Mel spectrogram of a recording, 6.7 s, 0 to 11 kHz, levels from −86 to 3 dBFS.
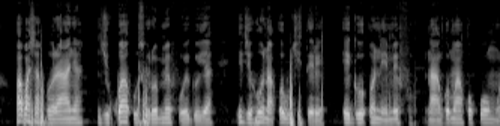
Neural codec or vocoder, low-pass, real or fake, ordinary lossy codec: none; none; real; none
